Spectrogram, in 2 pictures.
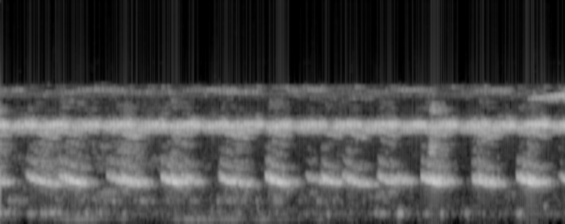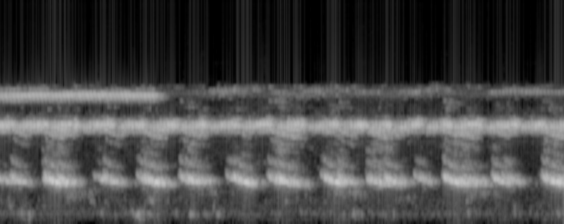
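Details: Frogs at a lakeside at night produce a busy stream of short, slightly descending croaks, several overlapping callers, backed by a continuous high-pitched insect trill.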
